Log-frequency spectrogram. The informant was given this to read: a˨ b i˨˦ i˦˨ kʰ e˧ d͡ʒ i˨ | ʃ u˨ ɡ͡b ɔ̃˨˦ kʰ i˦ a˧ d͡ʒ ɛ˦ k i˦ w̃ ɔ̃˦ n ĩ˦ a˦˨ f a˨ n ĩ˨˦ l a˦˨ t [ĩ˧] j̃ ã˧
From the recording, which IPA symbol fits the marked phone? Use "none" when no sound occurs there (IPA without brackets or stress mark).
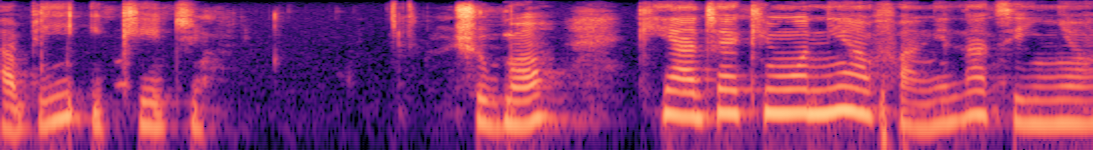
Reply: i˧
